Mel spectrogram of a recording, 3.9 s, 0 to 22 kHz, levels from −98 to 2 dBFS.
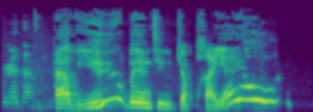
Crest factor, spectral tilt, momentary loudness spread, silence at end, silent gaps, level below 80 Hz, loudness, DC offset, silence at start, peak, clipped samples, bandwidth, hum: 14 dB; -4.5 dB/octave; 18 LU; 0.3 s; none; -62 dBFS; -13 LUFS; under 0.1%; 0.05 s; 0 dBFS; under 0.1%; 15.5 kHz; none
